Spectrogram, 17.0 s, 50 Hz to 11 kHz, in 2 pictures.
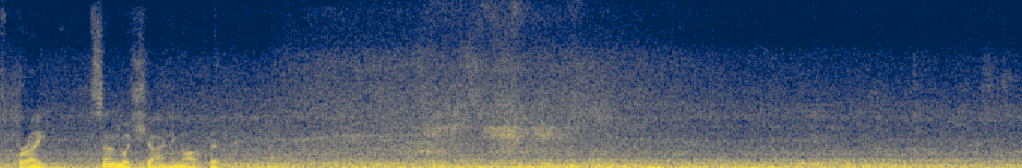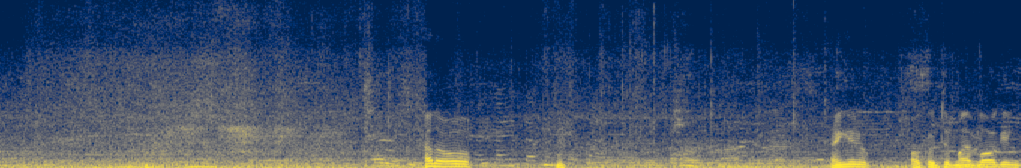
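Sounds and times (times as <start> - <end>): indoor arcade rumble: 0.0 - 17.0.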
